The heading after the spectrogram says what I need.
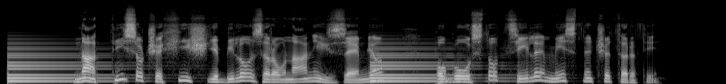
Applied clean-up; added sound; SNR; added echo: neural mask model RNNoise.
